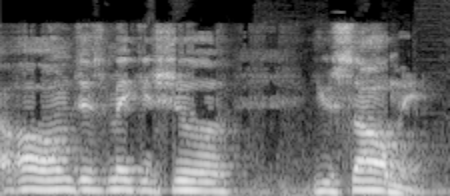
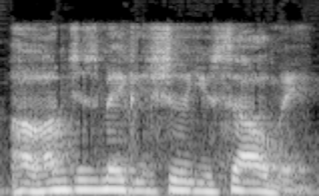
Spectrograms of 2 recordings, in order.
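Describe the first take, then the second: First: It is said in the speaker's ordinary voice. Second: It is said in a put-on, imitated voice.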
